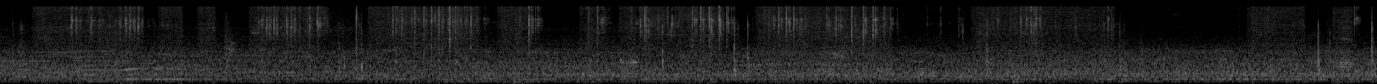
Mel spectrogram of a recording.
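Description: Aerosol spray paint can hissing in repeated bursts with short pauses between passes, along with rattling from the can's mixing ball.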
